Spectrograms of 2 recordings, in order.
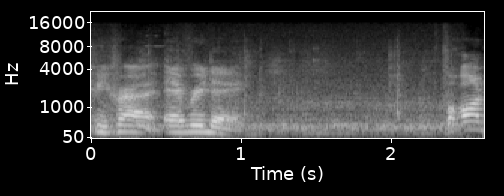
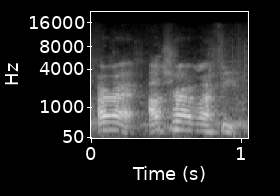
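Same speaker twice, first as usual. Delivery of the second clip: normal talking voice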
